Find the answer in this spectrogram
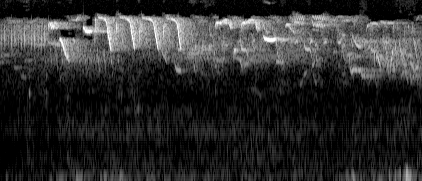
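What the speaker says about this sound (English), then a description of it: "We'll end as we started with the sound of the birds singing." Birds sing in a rapid series of high, bright chirps and trills, fairly faint, over a quiet outdoor background with soft low rumbles.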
